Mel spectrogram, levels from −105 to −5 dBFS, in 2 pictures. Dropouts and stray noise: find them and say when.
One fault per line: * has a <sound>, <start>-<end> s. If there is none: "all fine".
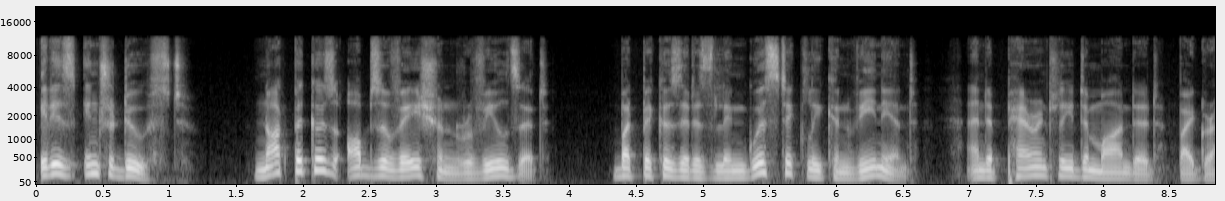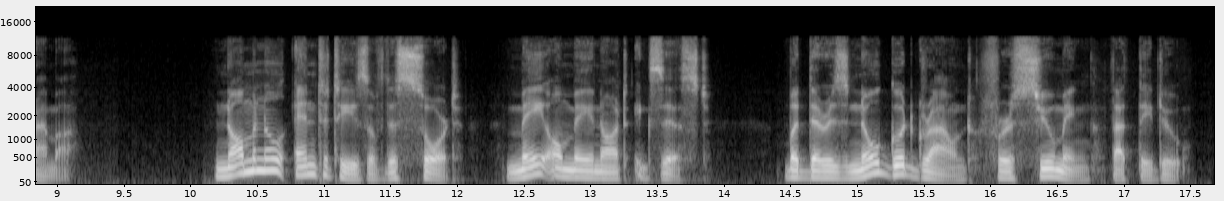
all fine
